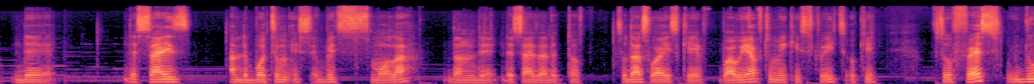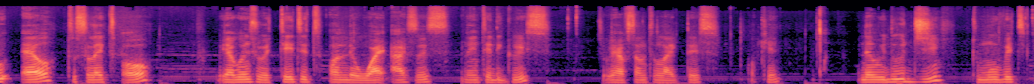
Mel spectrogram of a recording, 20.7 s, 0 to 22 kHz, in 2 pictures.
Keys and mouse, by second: 10.8 l, 13.2 r, 17.8 middle click, 19.3 g.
